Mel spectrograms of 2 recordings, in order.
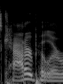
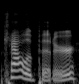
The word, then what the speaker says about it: caterpillar: I had to pronounce caterpillar wrong for years because I was so invested aww. – In Gray continuing to say it incorrectly. – How did she say it? – Calipitter.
